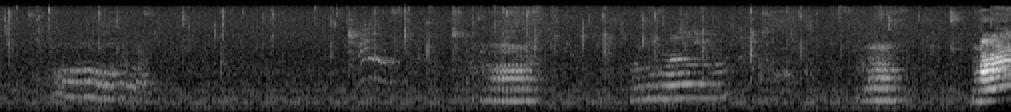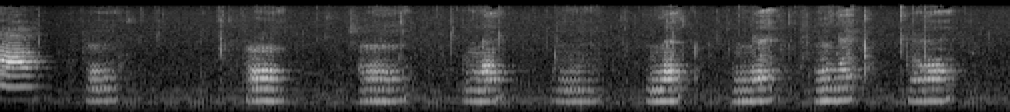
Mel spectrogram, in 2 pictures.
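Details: Bengal mother cat with young kittens indoors, calling insistently as she wants her kittens moved back to the carpeted bedroom; loud meows, some rising and falling, then a regular series of short cries about every half second.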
